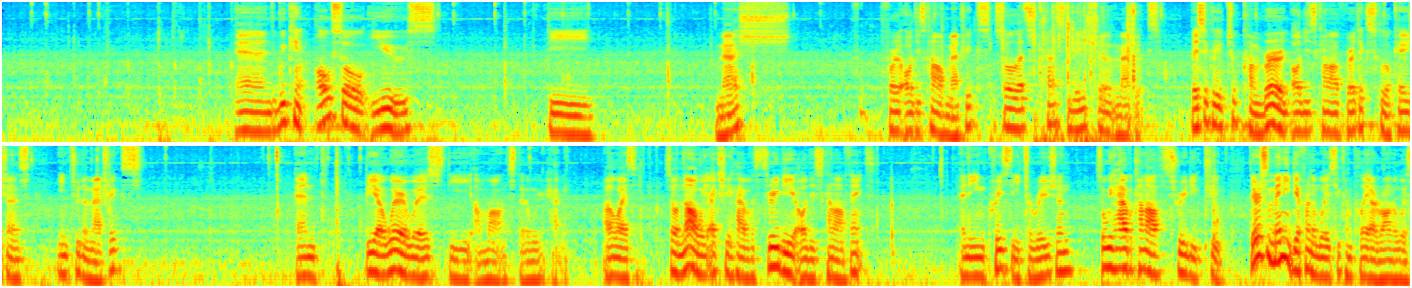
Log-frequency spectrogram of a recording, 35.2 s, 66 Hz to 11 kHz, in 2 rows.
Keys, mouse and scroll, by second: 0.3 click, 1.7-3.6 middle drag, 3.6 click, 4.5-5.4 middle drag, 5.4 click, 5.8 click, 7.9 click, 9.0 click, 10.4 click, 12.4 ctrl+a, 16.4 drag, 18.6 shift+right click, 19.8 drag, 21.7 click, 23.2-25.3 drag, 25.3-29.6 middle drag, 29.6 click, 30.5-35.2 middle drag.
